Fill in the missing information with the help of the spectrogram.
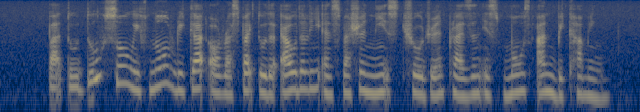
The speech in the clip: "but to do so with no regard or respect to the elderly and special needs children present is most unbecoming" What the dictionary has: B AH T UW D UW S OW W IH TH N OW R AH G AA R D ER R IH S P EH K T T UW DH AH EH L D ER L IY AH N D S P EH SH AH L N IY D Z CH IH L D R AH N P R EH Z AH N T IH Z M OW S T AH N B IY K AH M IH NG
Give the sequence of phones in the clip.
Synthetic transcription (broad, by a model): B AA T UW D UW S OW W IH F N OW R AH G AA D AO R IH S P EH K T T UW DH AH EH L D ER L IY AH N S P EH SH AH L N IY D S CH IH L D R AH N P L EH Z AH N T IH S M OW S T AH N B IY K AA M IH NG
